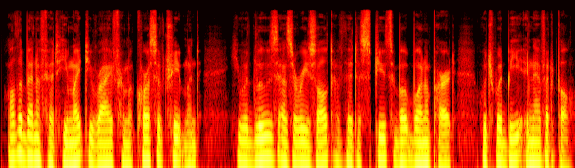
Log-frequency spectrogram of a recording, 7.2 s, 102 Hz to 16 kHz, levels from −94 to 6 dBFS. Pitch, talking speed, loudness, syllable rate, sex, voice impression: 115 Hz, 215 wpm, -18 LUFS, 6.8 syllables/s, male, very masculine, very adult-like, old, very thick, very relaxed, slightly weak, dark, very soft, muffled, slightly halting, slightly cool, intellectual, slightly sincere, very calm, mature, very friendly, very reassuring, slightly unique, slightly elegant, slightly wild, very kind, very modest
